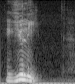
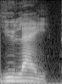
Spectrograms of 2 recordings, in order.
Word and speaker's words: juli: confusion about that so people sometimes emphasize that they said uni by pronouncing it as you know and Julie by saying you lay because the Epsilon at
